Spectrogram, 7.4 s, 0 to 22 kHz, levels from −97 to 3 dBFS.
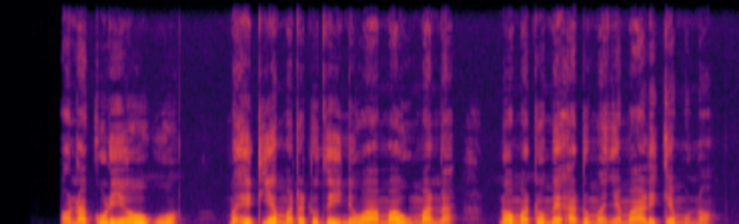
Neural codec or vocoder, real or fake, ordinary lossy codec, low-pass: none; real; none; none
